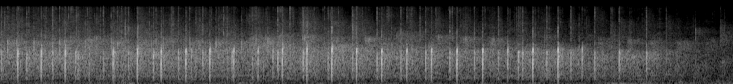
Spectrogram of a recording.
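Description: Audience applauding in a recital room, the clapping thinning out and dying away near the end.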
